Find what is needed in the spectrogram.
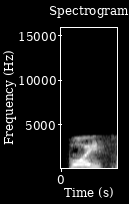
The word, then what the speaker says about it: Boyce: Because my name, Sean Boyce, is spelt in red. It's spelt B-O-Y-C-E, not B-O-Y-C-E. – Is Boyce with a B? – Yeah, not Boyce.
